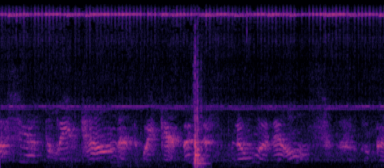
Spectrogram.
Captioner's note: alarm ringing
